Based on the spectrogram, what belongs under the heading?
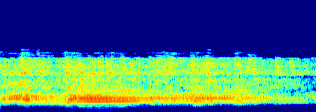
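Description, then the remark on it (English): A train's whistle blares in one long, steady, reedy tone as it pulls in to Chicago, loud with a slightly muffled, narrow sound, and no voices. “waiting for the plane to land, the boat to dock, the train to pull in.”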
